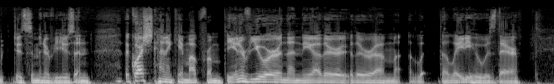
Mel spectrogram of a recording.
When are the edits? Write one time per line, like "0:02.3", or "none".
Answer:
0:01.5
0:02.2
0:03.5

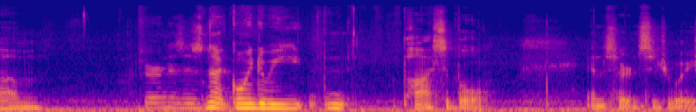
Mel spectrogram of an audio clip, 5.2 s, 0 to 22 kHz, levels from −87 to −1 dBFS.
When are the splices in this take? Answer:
0:01.0

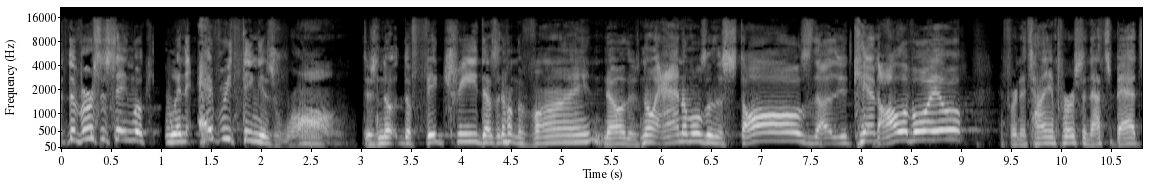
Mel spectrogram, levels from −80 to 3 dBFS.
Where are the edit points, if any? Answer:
0:01.0
0:02.9
0:04.4
0:05.4
0:05.8
0:08.1

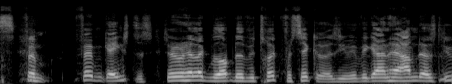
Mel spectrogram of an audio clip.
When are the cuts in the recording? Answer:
0:01.6

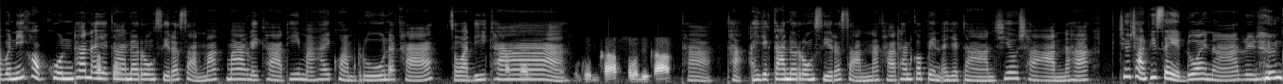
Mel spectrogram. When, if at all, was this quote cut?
0:04.4
0:07.2
0:11.0

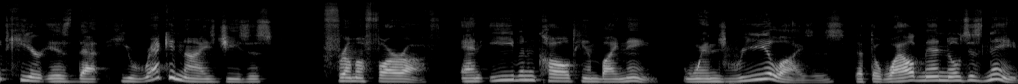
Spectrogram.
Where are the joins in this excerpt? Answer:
0:04.5
0:07.2

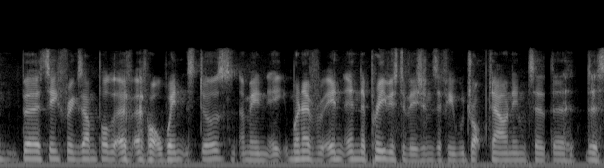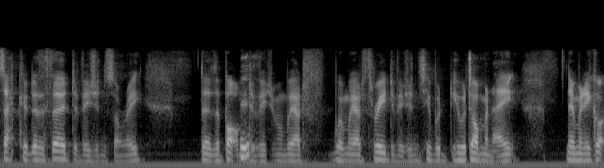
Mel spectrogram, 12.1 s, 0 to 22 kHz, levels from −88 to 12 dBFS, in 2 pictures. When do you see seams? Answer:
0:05.4
0:10.7

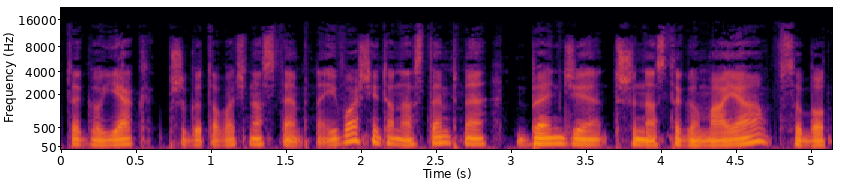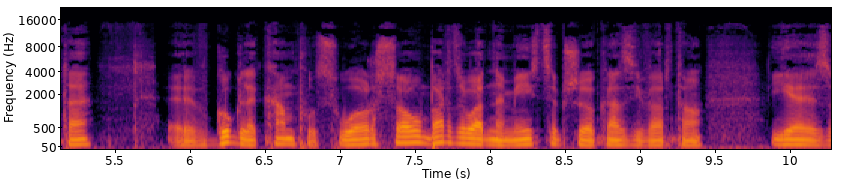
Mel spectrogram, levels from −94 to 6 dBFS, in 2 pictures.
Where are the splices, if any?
0:02.9
0:05.8

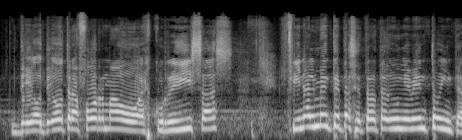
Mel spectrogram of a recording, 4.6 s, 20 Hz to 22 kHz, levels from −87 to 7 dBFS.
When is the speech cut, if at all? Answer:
0:03.4

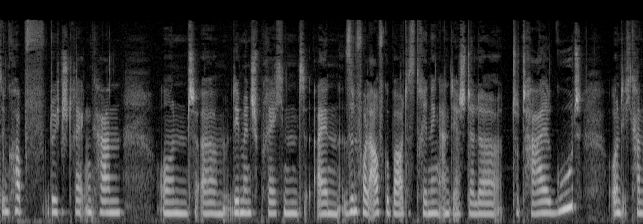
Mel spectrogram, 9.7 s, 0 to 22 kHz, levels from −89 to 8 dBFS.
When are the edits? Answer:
0:00.9
0:04.7

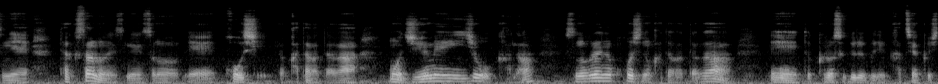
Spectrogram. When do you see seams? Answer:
0:02.2

